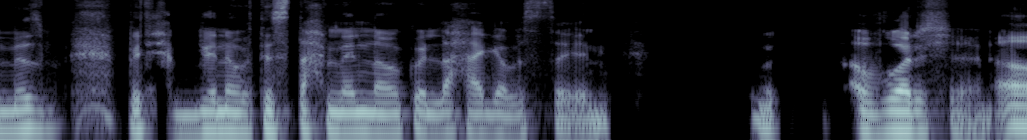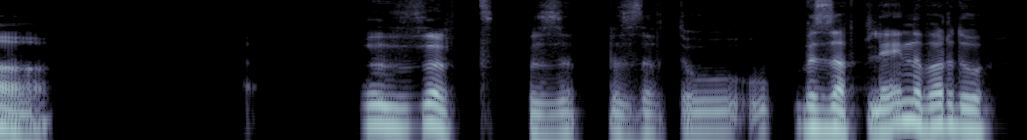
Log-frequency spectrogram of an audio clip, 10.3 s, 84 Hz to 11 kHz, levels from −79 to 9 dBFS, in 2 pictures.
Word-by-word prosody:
الناس 120 +1 +1 0.4
بتحبنا 110 -1 0
وتستحملنا 110 0 +2
وكل 105 0 -1
حاجة 105 -1 -1
بس 100 +2 -10
يعني - - -5 1.2
متأفورش 115 0 +4 0.2
آه. 70 -1 +4 1.6
بالضبط، 140 -1 +1
بالضبط، 105 +1 -5
بالضبط، 105 +1 -8
و 115 +2 -6
بالضبط، 125 -2 +3
لأنه 145 +6 +4
برضه 130 -3 +2
115 Hz, 95 wpm, -24 LUFS, 110-125 Hz, 1.6 s, متأفورش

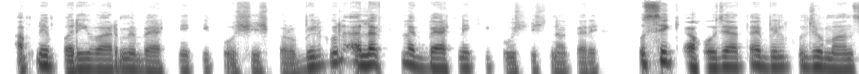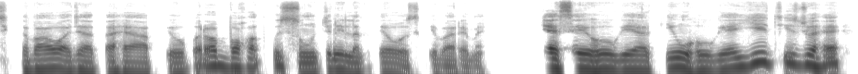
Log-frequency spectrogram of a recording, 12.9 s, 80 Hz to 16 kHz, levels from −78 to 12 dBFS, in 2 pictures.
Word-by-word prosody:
अपने 150 +7 +2
परिवार 115 +2 +2
में 120 -1 0
बैठने 105 0 -4
की 110 +2 -15
कोशिश 105 -4 -7
करो, 85 -1 -7
बिल्कुल 150 - 0
अलग-अलग 165 -2 +3
बैठने 130 0 +1
की 130 0 -19
कोशिश 100 -3 -10
ना 90 - -6
करें। 90 -2 -9 0.3
उससे 180 +4 +7
क्या 140 -8 0
हो 130 - +4
जाता 135 +2 +1
है - - +5
बिल्कुल 135 0 -2
जो 140 0 +4
मानसिक 115 -2 -1
दबाव 115 +2 +1
आ 100 - -1
जाता 100 -1 -3
है 95 +1 -3
आपके 90 +1 -8
ऊपर 90 +3 -4
और 145 - +5
बहुत 125 -1 -2
कुछ - - -2
सोचने 95 +5 -1
लगते 95 +1 -5
हो 90 -1 -4
उसके 70 - -11
बारे 75 -1 -7
में, 70 -1 -13 0.5
कैसे 120 -1 +5
हो 110 0 +5
गया? 110 0 +1
क्यों 125 +5 +1
हो 105 +1 0
गया? 110 +3 0
ये 155 +9 +3
चीज़ 175 0 -2
जो 155 -1 +4
है 90 -10 +2
115 Hz, 220 wpm, -22 LUFS, 100-135 Hz, 0.5 s, उससे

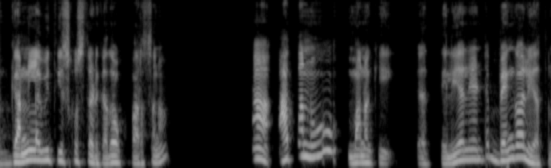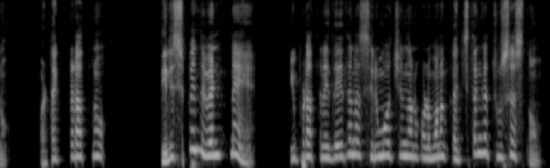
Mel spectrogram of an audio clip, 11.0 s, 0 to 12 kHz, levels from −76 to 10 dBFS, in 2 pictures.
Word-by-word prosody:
గన్‌లవి 180 +6 +6
తీసుకొస్తాడు 150 -5 +1
కదా! 135 +4 +2
ఒక 130 - -30
పర్సను. 130 +7 -4 0.9
ఆ! - - +8 0.3
అతను 255 -2 +1 0.4
మనకి 130 -2 0 0.3
పెద్ 105 -3 -8
తెలియాలి 170 +12 +2
అంటే 195 +5 -7
బెంగాలీ 200 - +4
అతను. 100 -1 -13 0.3
బట్ - - -8
ఎక్కడ 200 +6 -7
అతను 255 +1 -7 0.6
తెలిసిపోయింది 385 -5 +3
వెంటనే. 275 +2 +1 0.5
ఇప్పుడు 205 - -1
అతను 230 -2 -4
ఏదైనా 260 +5 -3
సినిమా 245 +3 -1
వచ్చింది 260 -1 -4
అనుకోండి, 225 -3 -4
మనం 255 0 -1
ఖచ్చితంగా 305 - -2
చూసేస్తాం. 240 +3 0
205 Hz, 145 wpm, -23 LUFS, -, 0.9 s, ఆ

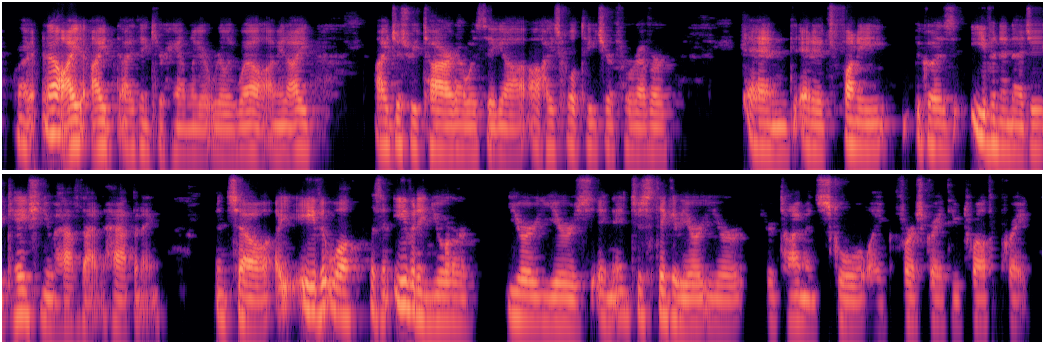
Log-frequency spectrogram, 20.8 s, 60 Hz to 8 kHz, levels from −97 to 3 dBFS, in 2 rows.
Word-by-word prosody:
Right, 260 +1 -3
no, 175 0 +9
I 125 -6 +8
I 120 -1 -2
I - - -4
think 115 -4 -7
you're 105 - -10
handling 105 -1 -5
it 100 - -4
really 105 -1 -4
well. 110 0 +1
I - - -2
mean, 110 0 -2
I 115 +1 +1 0.6
I 125 0 +2
just 130 +2 -2
retired, 115 -2 +5
I 110 - -1
was 105 0 -4
a, 105 0 -1
uh 105 -1 -1
a - - -1
high 115 - -4
school 120 0 -3
teacher 115 -1 -5
forever 105 -1 -4 0.7
and, 110 -4 +1
and 125 -2 +2
it's 110 -1 -3
funny 115 - +2 0.2
because 115 -1 -2
even 135 -6 +2
in 115 -1 -2
education 115 +5 -1
you 110 - -4
have 100 0 -2
that - - -4
happening - - -4 0.6
and 120 -3 -7
so 105 -3 +4
e - - +2 0.3
even 165 +4 +3
well, 130 -3 +3
listen, 135 -6 -4
even 175 -4 +4
in 120 -4 +1
your 115 -2 -2 0.3
your 120 -3 +1
years 110 -2 -2
and 115 -3 -4
and 130 0 -6
just 130 -1 -3
think 135 -2 +1
of 115 - 0
your 110 0 +1
your 105 0 -5 0.2
your 110 -1 -12
time 115 -1 -1
in 105 - -5
school, 105 -2 -1
like 95 -1 -13 0.2
1st - - -3
grade 105 -1 -6
through 105 - -13
12th 105 0 -2
grade, - - -7
115 Hz, 190 wpm, -26 LUFS, 105-125 Hz, 0.7 s, no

